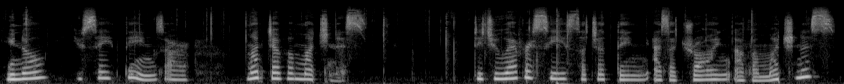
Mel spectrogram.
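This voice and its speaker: A woman's voice: fairly high pitch, a little slow, a little mellow, voice pushed up. A woman voicing a sleepy, touchy little male dormouse in a storybook reading. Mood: sulky sleepy. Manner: drowsy, huffy.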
